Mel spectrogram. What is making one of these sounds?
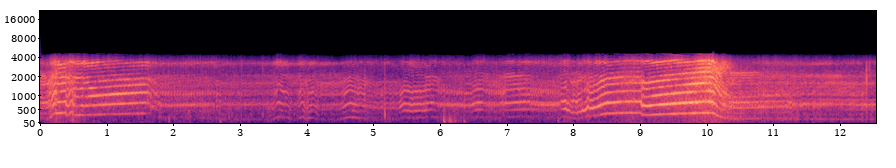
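A small model car engine buzzes loudly, revving up and down in high whining bursts.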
